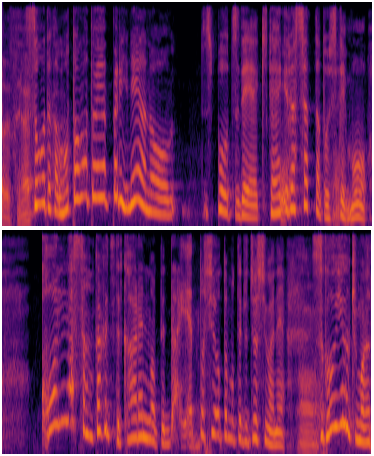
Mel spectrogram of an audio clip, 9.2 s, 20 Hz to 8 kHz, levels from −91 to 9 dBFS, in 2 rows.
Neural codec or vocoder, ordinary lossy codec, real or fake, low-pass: codec, 16 kHz, 2 kbps, FunCodec, trained on LibriTTS, 25 frames a second; none; fake; 7.2 kHz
